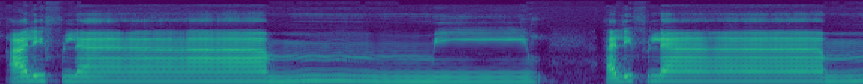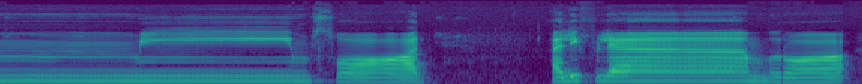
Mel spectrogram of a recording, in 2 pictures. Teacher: حروف مقطعات ادا کرتے وقت میم مشدد یعنی یہاں پر گننا کرنا ہے اور مد کو کھینچنا ہے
